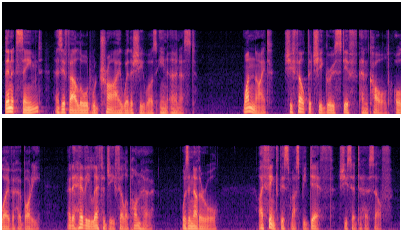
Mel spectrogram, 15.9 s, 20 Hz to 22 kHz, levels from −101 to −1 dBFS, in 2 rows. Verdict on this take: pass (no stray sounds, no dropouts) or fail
pass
